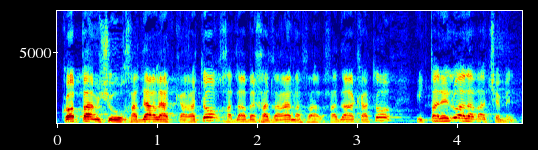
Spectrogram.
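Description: A man giving a Talmudic sermon, telling stories dramatically, swinging between loud exclamations and hushed low passages and acting out the rabbis' dialogue. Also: gravelly. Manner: addresses audience as "gentlemen", acts out rabbis' dialogue. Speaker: rabbi lecturer.

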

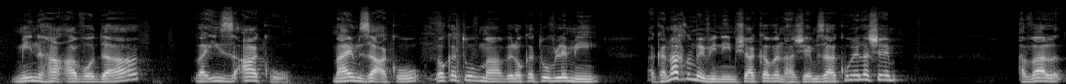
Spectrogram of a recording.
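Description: A man preaching a sermon, telling a story and acting out its characters. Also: a little high. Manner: animated storyteller, acts out characters.

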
